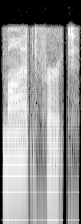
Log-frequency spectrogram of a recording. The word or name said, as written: Montfort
